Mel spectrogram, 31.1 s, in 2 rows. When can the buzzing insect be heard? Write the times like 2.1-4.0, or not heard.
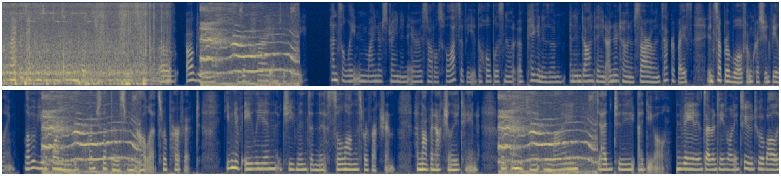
0.0-3.4.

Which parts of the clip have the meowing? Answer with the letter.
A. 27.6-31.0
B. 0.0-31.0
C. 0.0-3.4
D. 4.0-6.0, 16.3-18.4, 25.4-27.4
D.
